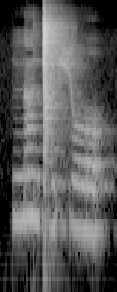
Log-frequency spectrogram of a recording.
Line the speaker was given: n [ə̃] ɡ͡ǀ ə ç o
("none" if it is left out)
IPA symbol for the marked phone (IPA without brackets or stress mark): ə̃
